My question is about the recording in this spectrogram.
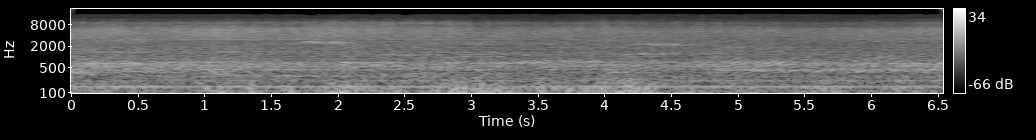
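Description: A light single-engine airplane's piston engine and propeller running on the ground at changing power, its tone wavering up and down, over a loud, uneven low rumble.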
